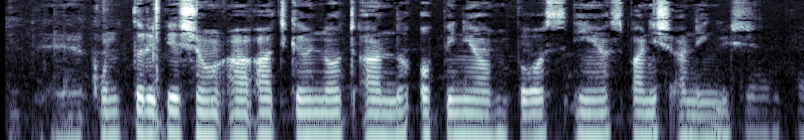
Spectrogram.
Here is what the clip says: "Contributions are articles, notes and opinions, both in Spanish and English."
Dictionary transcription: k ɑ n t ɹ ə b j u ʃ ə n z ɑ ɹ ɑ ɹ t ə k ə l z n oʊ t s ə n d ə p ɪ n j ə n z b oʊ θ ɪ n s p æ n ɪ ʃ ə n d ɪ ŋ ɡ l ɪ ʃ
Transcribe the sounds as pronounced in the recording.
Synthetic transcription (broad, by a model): k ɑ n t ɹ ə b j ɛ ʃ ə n ɑ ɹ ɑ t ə k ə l n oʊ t ə n d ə p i n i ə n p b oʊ s ɪ n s p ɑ n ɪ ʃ ə n d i ŋ ɡ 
